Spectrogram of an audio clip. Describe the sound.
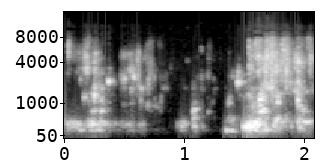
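A toilet flushed by a child gives short bursts of rushing water, a brief lull, then a louder surge of gushing, splashing water that carries through to the end.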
